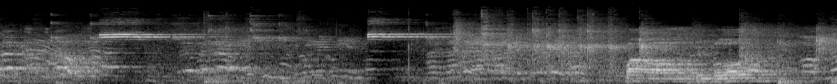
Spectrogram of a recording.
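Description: Referee's whistle blown twice in short, shrill blasts, about a second in and again near four seconds, in an echoing gym, with a basketball bouncing on the hardwood-style court and players' voices around it.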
